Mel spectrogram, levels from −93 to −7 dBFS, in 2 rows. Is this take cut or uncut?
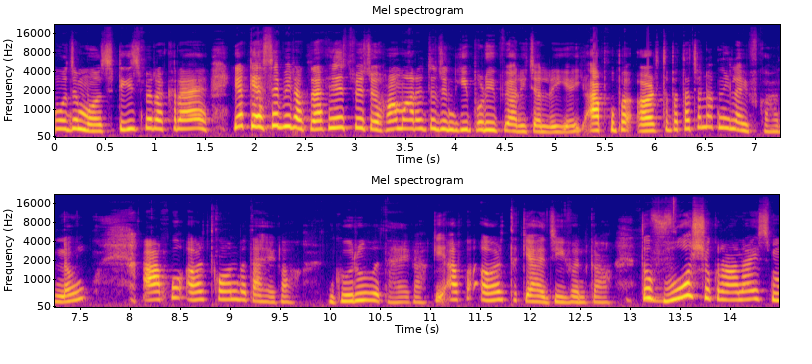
uncut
